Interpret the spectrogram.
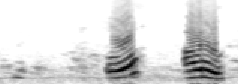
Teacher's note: కంఠోష్టములు అనగా కంఠము మరియు పెదాలతో పలికేవి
